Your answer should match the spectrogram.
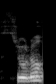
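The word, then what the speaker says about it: pseudo: तो फिर भी हमने इसका नाम फर्स्ट ऑर्डर रख दिया है, तो इसको इसलिए बोला जाता है सूडो फर्स्ट ऑर्डर रिएक्शन, ठीक है। पी यहाँ पर साइलेंट है।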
